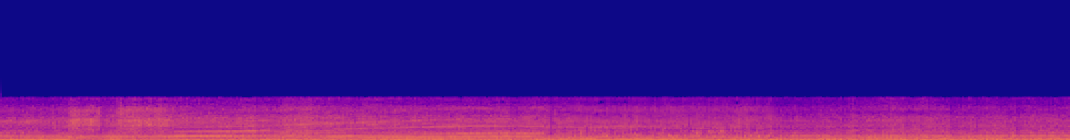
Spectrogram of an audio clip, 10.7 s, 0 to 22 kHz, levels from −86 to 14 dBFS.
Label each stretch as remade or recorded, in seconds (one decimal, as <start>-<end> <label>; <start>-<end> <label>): 0.0-5.7 recorded; 5.7-7.8 remade; 7.8-10.7 recorded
